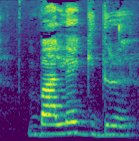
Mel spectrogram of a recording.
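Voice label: baby, Santali, female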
